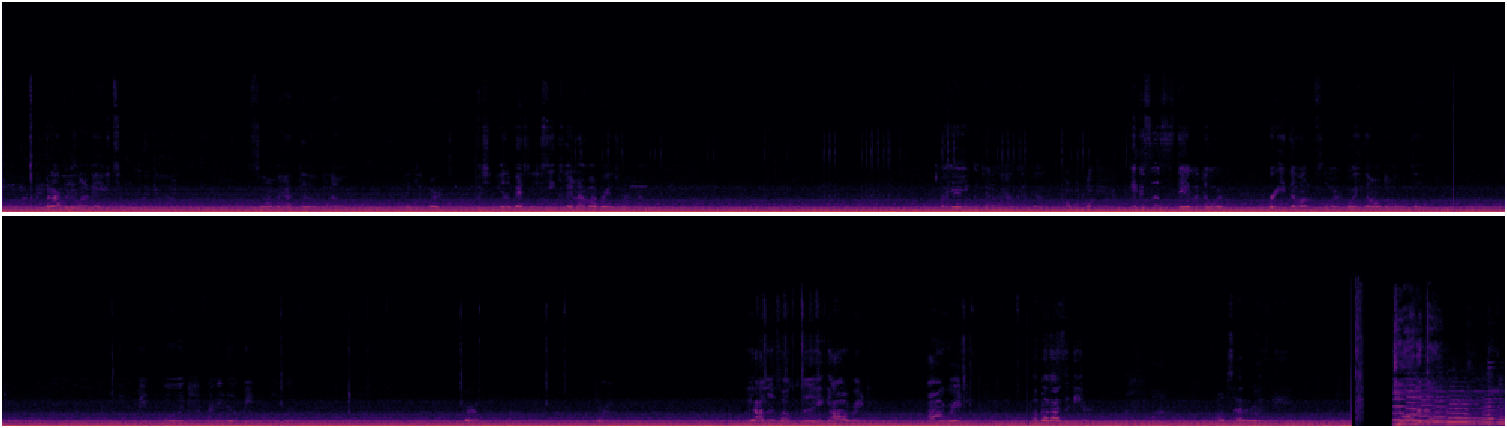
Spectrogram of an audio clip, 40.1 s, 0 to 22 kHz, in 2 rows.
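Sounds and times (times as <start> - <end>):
car road and engine rumble: 0.0 - 38.2.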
